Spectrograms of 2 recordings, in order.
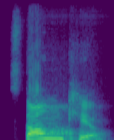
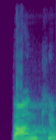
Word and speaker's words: सांख्य: because Navi right Sanskrit Sanskrit में जब हम प्रोनाउंस करते हैं तो संख नहीं सांख्य करते हैं तो न बिकम म सो ट can also be written संख्य Kapil योग ऋषि कपिल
